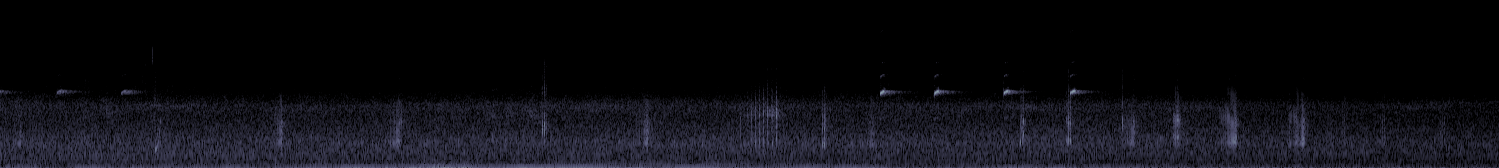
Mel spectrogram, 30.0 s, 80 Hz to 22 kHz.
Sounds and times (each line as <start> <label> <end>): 0.0 Pine Barrens Tree Frogs 8.3
0.0 Southern Leopard Frogs 8.3
5.4 Carpenter Frogs 5.9
7.6 Carpenter Frogs 8.2
9.8 Pine Barrens Tree Frogs 29.2
9.9 Southern Leopard Frogs 12.0
10.8 Carpenter Frogs 11.1
12.6 Southern Leopard Frogs 29.1
12.8 Carpenter Frogs 13.3
14.7 Carpenter Frogs 19.2
20.0 Carpenter Frogs 24.9
25.7 Carpenter Frogs 27.8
